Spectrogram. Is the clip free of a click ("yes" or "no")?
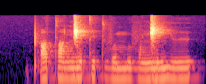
no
